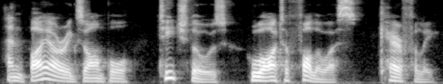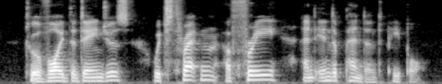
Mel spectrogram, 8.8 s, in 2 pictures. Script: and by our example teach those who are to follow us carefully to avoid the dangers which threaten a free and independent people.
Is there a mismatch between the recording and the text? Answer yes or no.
no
